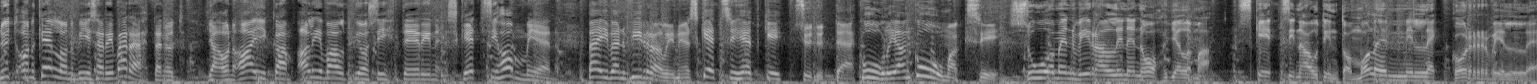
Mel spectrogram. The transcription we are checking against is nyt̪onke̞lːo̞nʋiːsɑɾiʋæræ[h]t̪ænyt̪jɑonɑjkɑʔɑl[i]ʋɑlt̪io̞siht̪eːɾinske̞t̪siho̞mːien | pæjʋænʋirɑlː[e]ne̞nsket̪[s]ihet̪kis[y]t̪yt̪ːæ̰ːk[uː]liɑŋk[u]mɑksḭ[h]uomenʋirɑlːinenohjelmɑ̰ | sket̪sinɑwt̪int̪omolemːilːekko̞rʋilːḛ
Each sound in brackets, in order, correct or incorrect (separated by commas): correct, correct, incorrect, correct, correct, correct, incorrect, incorrect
